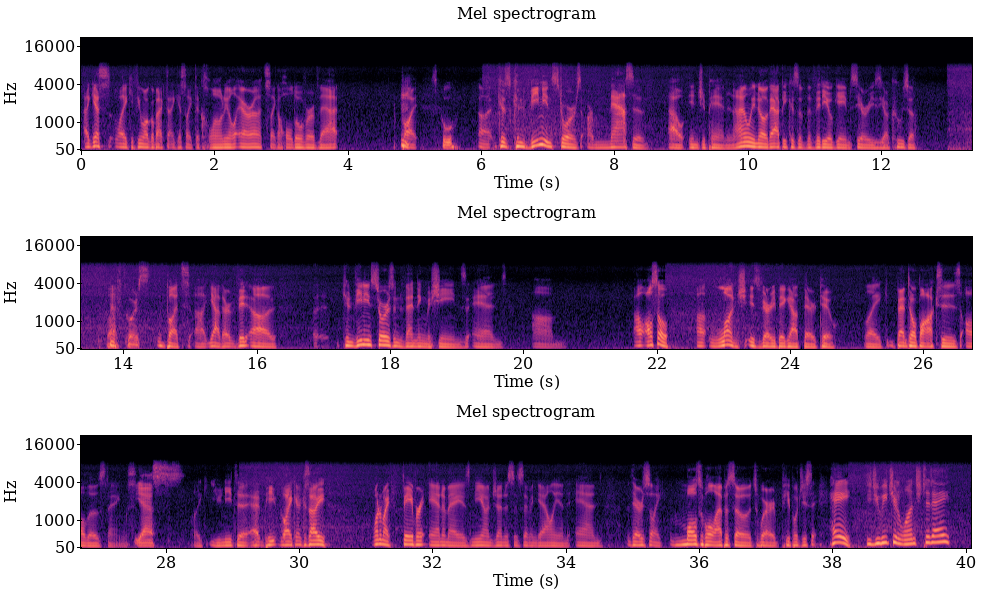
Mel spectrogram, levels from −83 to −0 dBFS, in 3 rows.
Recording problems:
high frequencies cut off; noticeable; nothing above 8 kHz
hiss; faint; throughout; 25 dB below the speech

